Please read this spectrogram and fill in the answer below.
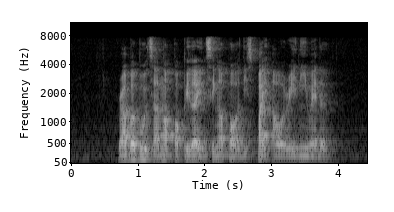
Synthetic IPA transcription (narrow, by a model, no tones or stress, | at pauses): ɹabəbutsanɔt̚pɔpjuləĩnsĩŋapɔdispaɪtawəɹẽniwɛdə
